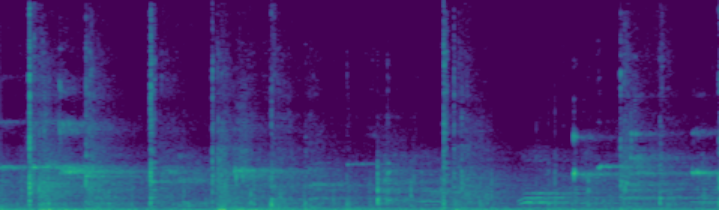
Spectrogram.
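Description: Sneakers squeak sharply on a wooden court floor.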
